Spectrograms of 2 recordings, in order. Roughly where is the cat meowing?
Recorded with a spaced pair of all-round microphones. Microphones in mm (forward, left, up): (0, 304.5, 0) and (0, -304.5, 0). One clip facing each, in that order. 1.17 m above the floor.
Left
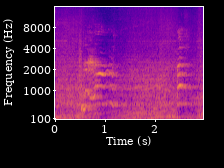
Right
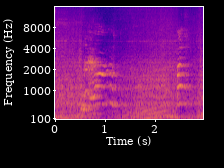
Centre.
